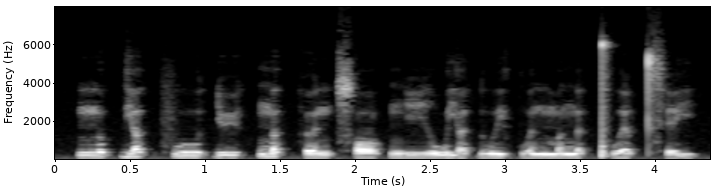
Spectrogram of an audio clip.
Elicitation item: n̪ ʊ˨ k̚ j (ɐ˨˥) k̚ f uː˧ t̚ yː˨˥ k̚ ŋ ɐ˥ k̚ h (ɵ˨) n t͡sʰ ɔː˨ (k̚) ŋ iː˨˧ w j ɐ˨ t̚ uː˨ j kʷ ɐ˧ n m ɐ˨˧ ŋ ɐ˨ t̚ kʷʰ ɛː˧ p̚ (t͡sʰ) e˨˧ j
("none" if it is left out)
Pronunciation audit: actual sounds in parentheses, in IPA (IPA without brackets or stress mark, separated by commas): ɐ˥, ɵ˨, k̚, t͡sʰ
